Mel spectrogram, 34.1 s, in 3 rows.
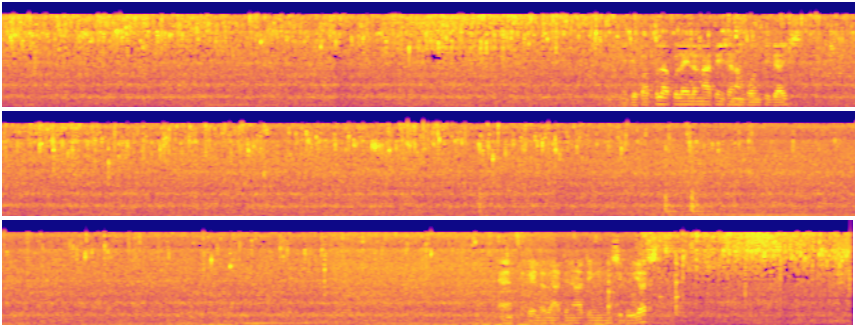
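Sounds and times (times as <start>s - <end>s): ginger sizzling in hot oil: 0.0s - 34.0s
spatula knocking on pot: 20.2s - 21.0s.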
